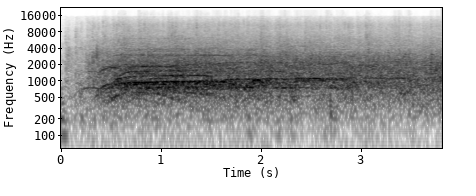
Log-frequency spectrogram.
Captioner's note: applauding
